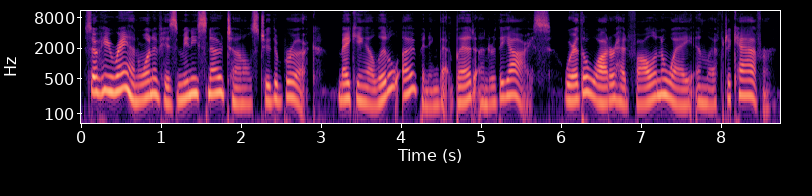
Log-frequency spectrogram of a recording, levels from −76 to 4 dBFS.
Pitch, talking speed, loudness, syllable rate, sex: 200 Hz, 215 wpm, -18 LUFS, 5.5 syllables/s, female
